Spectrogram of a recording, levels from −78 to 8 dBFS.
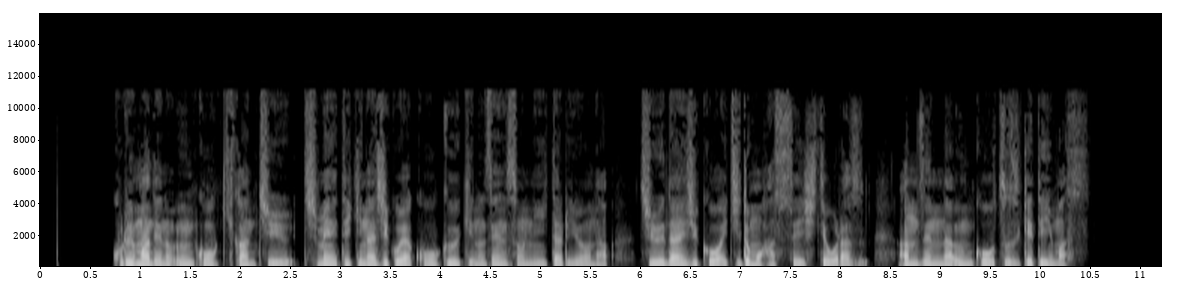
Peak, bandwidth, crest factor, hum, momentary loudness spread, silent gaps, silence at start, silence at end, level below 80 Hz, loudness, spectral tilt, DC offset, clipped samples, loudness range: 0 dBFS; 11.5 kHz; 20 dB; none; 8 LU; none; 0.75 s; 0.8 s; -46 dBFS; -19 LUFS; -6.5 dB/octave; under 0.1%; under 0.1%; 2 LU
